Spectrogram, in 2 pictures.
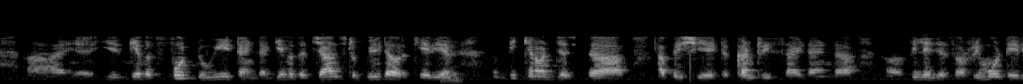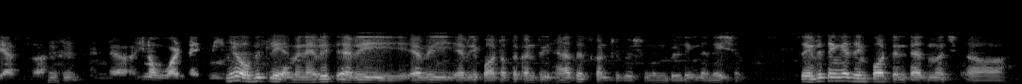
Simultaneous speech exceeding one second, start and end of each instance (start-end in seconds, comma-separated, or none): none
